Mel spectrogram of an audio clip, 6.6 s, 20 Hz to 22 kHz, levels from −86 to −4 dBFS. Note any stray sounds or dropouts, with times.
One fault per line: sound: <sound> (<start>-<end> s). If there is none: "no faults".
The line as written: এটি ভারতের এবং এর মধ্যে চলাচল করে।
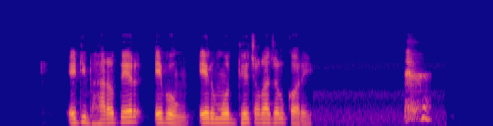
sound: cough (5.4-5.8 s)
